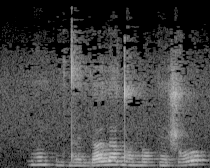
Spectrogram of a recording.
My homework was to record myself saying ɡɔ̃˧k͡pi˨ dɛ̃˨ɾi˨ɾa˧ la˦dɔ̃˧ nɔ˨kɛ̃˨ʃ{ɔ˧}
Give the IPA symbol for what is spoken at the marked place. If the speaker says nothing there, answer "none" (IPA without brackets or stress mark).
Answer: ɔ˨˦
